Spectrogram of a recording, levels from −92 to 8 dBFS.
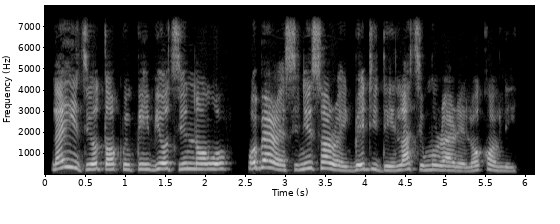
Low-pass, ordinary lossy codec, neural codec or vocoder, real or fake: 7.2 kHz; none; codec, 16 kHz, 4.8 kbps, FACodec; fake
